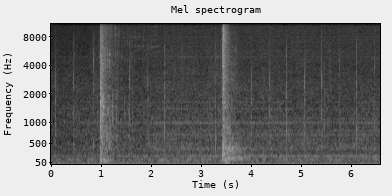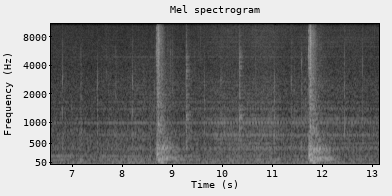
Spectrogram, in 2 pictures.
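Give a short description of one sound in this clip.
Heavy doors bang open one after another.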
